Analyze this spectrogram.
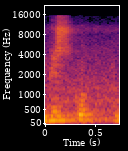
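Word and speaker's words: biscuit: ये गस हो गया ये बिस्कुट ये बिस्कुट नहीं हैय बिस्किट है ये क्या करेंगे इसको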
